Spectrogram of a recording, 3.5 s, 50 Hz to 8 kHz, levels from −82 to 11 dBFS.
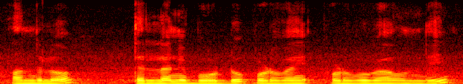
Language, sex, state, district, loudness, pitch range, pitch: Telugu, male, Telangana, Mahabubabad, -14 LUFS, 140-150 Hz, 145 Hz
